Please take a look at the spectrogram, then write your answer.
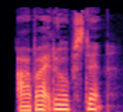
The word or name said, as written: arbejderopstand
